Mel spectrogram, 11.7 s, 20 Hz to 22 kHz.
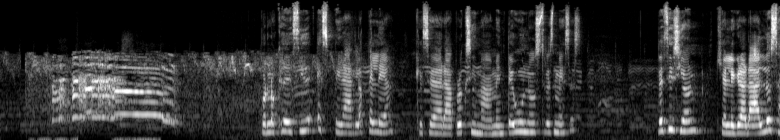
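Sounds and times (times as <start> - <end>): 
rooster crowing: 0.8 - 2.8
speech: 3.9 - 8.9, 9.8 - 11.6.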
